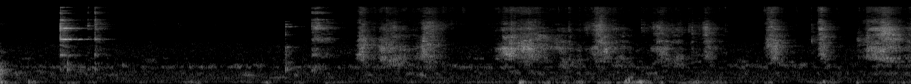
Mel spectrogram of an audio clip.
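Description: Homemade hair dye paste being mixed in a bowl, with scattered clinks and rubbing scrapes of a spoon against the bowl in short uneven bursts, close but quiet, no talking.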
